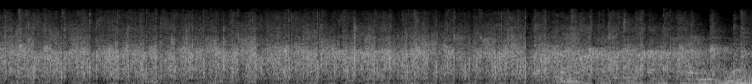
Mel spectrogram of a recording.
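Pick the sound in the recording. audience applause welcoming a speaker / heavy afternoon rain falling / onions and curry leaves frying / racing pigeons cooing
audience applause welcoming a speaker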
